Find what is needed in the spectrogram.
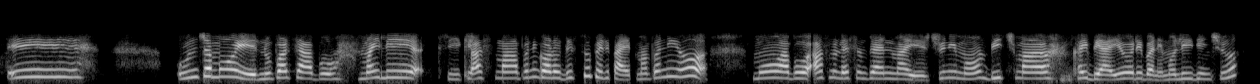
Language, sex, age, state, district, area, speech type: Nepali, female, 18-30, West Bengal, Kalimpong, rural, conversation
